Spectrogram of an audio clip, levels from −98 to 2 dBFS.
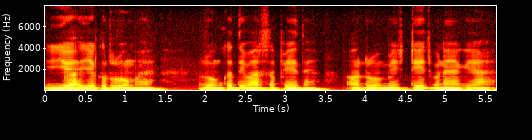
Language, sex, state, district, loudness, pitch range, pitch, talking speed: Hindi, male, Jharkhand, Palamu, -14 LUFS, 100-105 Hz, 105 Hz, 170 wpm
